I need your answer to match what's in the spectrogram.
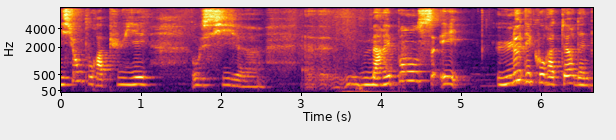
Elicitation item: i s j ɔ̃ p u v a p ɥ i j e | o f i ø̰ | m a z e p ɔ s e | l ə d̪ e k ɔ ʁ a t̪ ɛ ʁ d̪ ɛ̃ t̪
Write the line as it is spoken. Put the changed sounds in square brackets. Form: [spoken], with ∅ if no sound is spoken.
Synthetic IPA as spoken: i s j ɔ̃ p u [ʁ] a p ɥ i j e | o [s] i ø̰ | m a [ʁ] e p [ɔ̃] s e | l ə d̪ e k ɔ ʁ a t̪ [œ] ʁ d̪ ɛ̃ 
